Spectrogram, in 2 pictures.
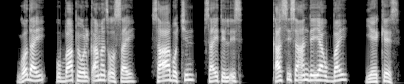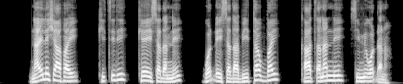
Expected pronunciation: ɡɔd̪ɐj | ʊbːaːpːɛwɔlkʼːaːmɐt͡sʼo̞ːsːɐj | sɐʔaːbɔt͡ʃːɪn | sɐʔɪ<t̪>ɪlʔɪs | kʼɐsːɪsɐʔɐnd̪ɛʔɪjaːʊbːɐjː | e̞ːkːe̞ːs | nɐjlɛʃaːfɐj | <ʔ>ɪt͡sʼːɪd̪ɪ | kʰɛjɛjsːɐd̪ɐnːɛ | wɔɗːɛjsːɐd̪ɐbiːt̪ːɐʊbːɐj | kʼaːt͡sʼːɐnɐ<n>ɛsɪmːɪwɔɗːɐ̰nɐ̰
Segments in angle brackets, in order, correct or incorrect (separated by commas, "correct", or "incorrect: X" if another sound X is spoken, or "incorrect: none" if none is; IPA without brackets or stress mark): correct, incorrect: k, incorrect: nː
